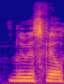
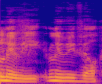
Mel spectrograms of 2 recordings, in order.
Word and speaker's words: Louisville: Louisville, Kentucky. Yeah. Louisville, Kentucky. I think there's some... It's Louisville, Kentucky. Louisville. Although, yeah, because I mean... people say Louisville.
